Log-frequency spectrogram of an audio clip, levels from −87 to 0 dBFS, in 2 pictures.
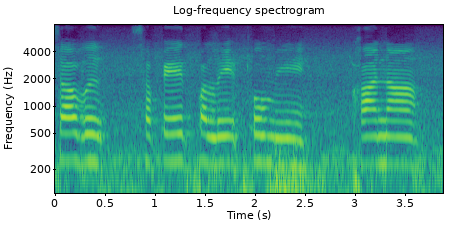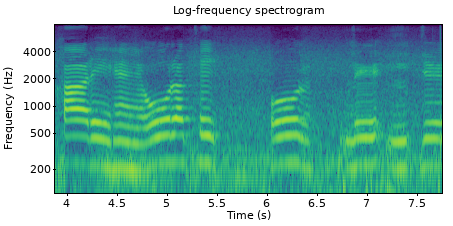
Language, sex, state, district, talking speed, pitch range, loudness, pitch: Hindi, female, Haryana, Rohtak, 95 wpm, 220-240 Hz, -16 LUFS, 230 Hz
